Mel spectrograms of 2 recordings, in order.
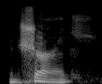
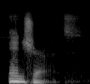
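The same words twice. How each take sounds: First: The stress is on the second syllable. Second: The stress is on the first syllable. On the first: "as we say in the North Country" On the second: "And South, the stress is on the first syllable, right?"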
